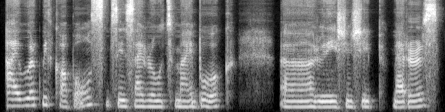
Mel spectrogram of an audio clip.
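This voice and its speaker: A woman with a Hungarian accent who speaks English as her second language, answering as a therapist guest in an interview. She talks hesitantly, often restarting her sentences, in a somewhat low voice. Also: level tone, takes it slowly, a little mellow. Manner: hesitant, many restarts and fillers. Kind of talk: interview conversation.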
